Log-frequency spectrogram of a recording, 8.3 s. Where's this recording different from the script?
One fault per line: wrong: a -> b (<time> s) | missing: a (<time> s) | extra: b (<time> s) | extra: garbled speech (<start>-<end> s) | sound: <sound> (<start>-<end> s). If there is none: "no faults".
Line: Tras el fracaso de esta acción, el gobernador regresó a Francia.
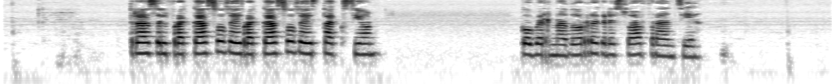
extra: fracaso de (2.4 s)
missing: el (3.8 s)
